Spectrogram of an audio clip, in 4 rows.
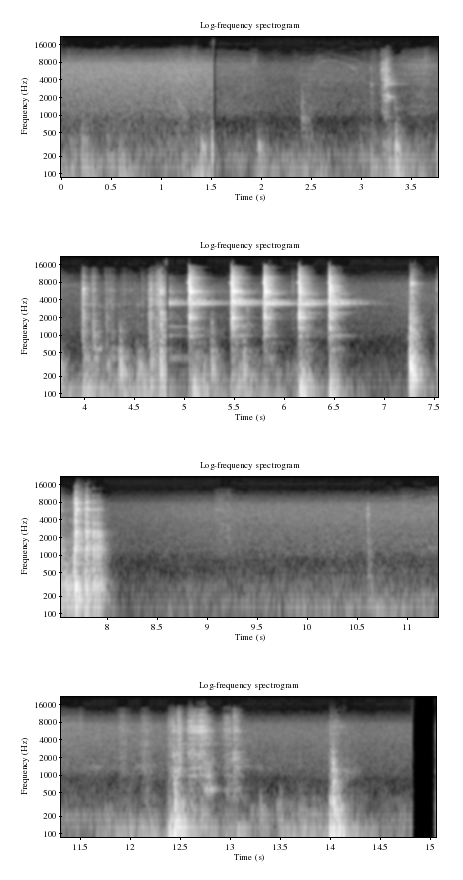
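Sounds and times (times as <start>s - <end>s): hammer blows on metal: 4.8s - 7.0s.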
